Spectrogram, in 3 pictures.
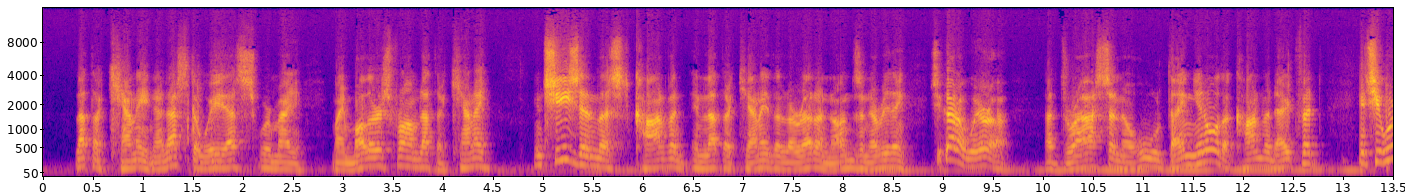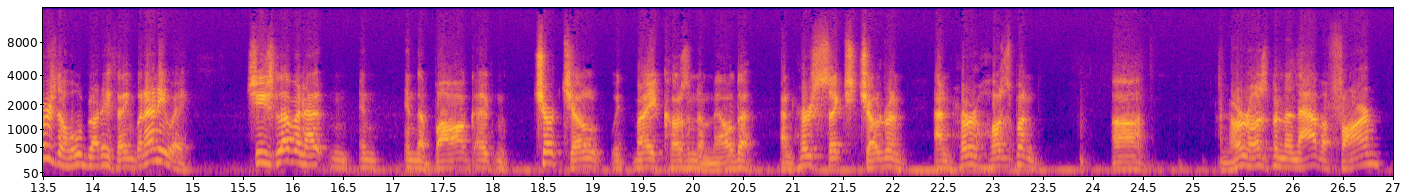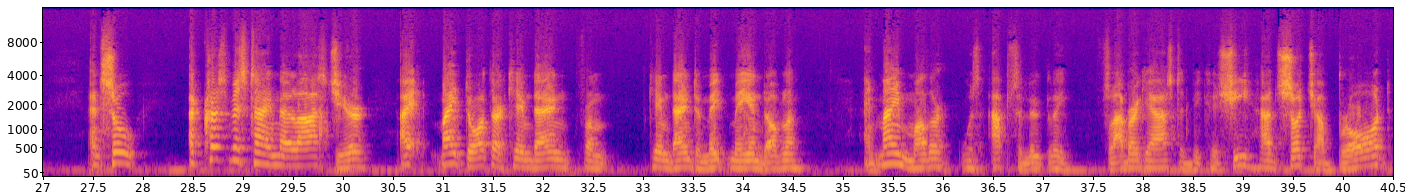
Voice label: Strong Irish accent, Donegal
